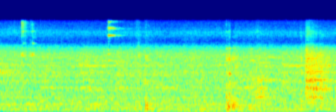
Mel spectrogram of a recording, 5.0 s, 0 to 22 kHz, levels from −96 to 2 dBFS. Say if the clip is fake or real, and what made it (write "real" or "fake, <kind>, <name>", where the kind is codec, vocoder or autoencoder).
real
